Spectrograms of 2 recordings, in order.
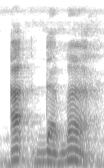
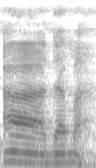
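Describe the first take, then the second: First: A glottal stop follows the first short vowel. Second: The first vowel is lengthened without a stop. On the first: This is the original form with two hamzas. "dengan dua hamzah aslinya, yang pertama hidup, yang kedua mati" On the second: The second hamza is replaced by a long vowel to ease reading. "dijadikanlah sebuah mad"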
